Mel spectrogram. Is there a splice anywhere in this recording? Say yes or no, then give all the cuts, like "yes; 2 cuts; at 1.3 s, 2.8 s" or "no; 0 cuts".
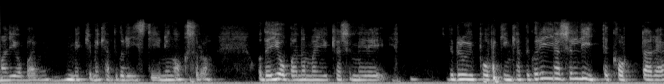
yes; 1 cut; at 5.5 s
